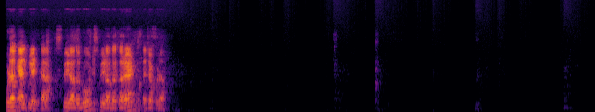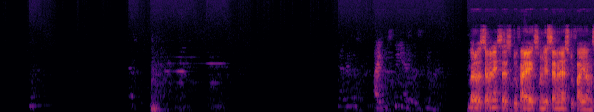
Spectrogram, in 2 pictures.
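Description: A man speaks steadily into a close microphone, explaining, with long pauses.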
